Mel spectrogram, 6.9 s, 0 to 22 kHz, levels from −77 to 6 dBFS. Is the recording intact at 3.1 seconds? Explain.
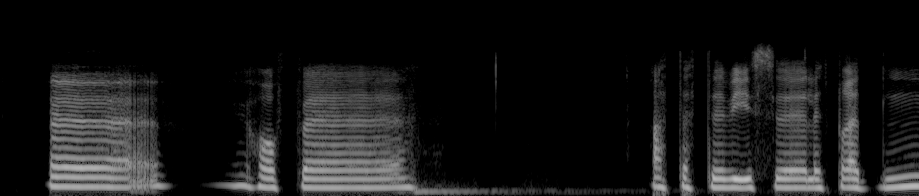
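Yes, at 3.1 seconds the speech is intact, with no dropout, glitch or distortion; it carries only the normal 8 kHz band limit of the call path.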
